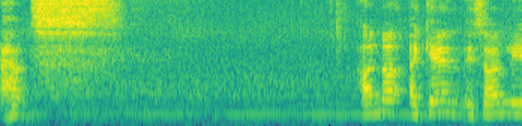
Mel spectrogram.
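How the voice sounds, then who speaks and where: Through noticeable background noise, a man with a British accent speaks at a fairly slow pace. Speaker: gaming YouTuber. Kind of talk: live gameplay commentary. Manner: hesitant, many fillers.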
